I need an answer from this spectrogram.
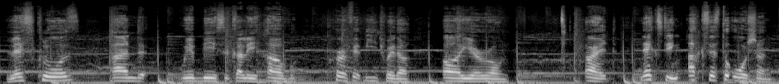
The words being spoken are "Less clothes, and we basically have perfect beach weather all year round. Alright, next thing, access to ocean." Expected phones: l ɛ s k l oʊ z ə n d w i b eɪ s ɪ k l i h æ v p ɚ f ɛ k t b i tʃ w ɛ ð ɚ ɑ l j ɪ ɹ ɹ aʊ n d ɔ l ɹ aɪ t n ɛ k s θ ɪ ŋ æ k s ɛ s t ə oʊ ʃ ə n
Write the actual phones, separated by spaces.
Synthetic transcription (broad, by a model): l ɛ s k l oʊ z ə n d w i b eɪ s ɪ k l i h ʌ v p ɚ f ɛ k t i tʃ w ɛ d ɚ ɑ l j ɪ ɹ ɹ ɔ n ɔ ɹ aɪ t n ɛ k s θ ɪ ŋ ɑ k s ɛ s t ə oʊ ʃ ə n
